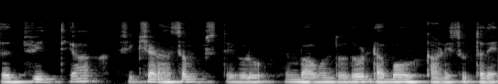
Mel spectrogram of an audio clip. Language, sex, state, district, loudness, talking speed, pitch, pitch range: Kannada, male, Karnataka, Mysore, -15 LUFS, 95 wpm, 110 Hz, 105-120 Hz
